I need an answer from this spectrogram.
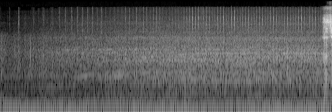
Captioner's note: Insert VHS sound effect for extra pretentiousness points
